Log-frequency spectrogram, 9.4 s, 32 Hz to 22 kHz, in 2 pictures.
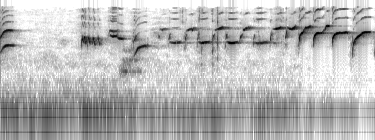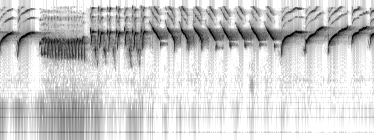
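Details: Two Timbrado canary brothers, born in the second breeding round of 2020, sing in early practice following their first molt. Mixed chirps give way to a long run of rapid, repeated, downward-sweeping whistled notes with a short buzzy trill in between.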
